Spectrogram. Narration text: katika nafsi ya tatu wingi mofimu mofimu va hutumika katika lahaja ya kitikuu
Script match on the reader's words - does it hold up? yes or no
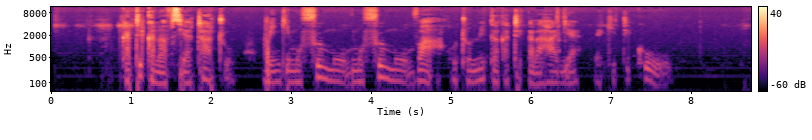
yes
